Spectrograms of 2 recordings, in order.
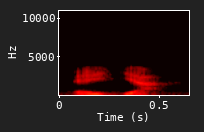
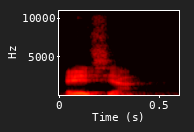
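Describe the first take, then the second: First: The double L sounds like an English y. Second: The double L sounds like an English j. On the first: "the double L is going to have the y sound" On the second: "sometimes there's a little J sound"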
